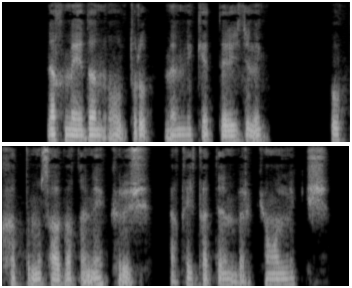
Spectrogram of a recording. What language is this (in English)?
Uyghur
